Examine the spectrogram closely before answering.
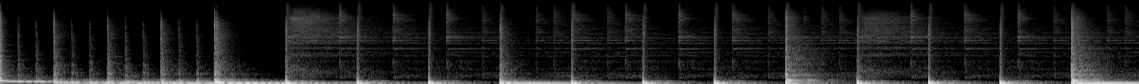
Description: gospel drum only; gospel drum kit ii; polarity audio

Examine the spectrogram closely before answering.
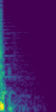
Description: basketball bounce; hoops drums; drum kit; nova sound

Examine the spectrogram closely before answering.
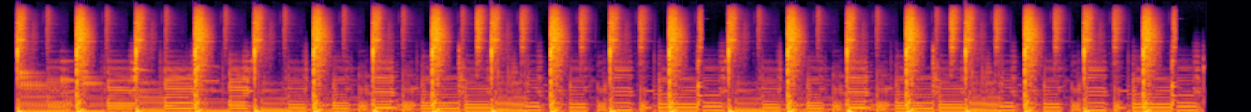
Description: Disco Drums Bass Group Bus

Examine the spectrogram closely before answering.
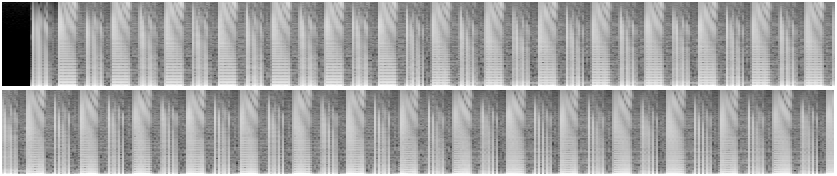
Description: arp basic; the transmitter soundset

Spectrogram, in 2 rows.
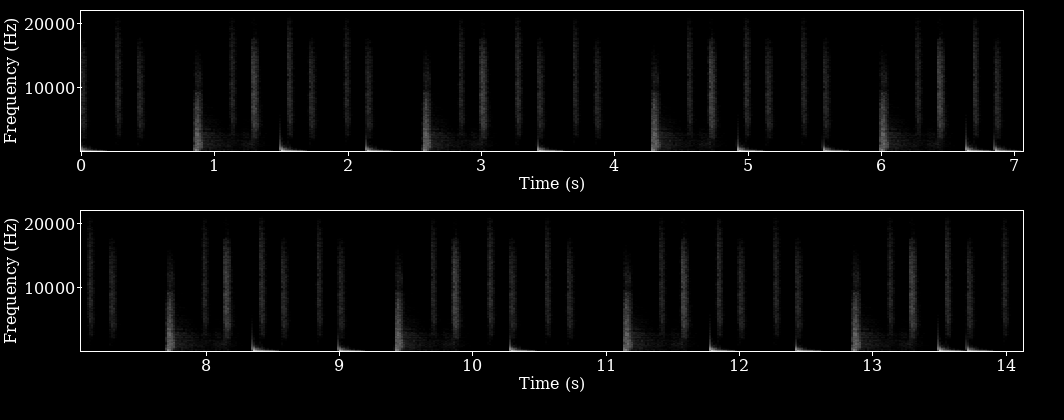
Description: sidechain upward expansion; e expander600

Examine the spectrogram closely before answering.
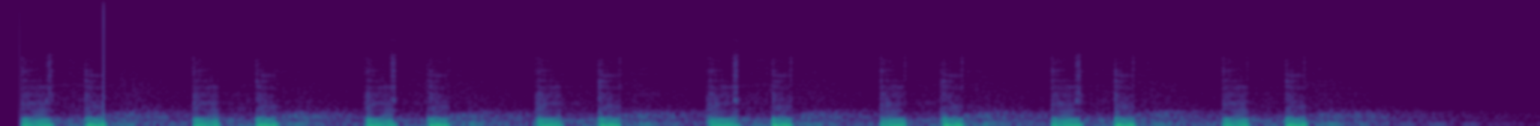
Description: octave-up tail bass; anise glide reverb; audio spices

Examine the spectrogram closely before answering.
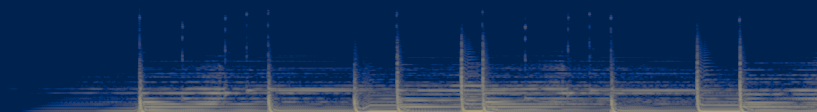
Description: unwritten hip-hop; unwritten melodies; monosounds studio

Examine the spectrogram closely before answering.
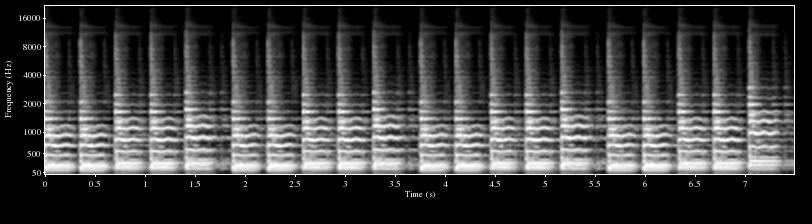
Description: organ; incense; rav3 by the producer school

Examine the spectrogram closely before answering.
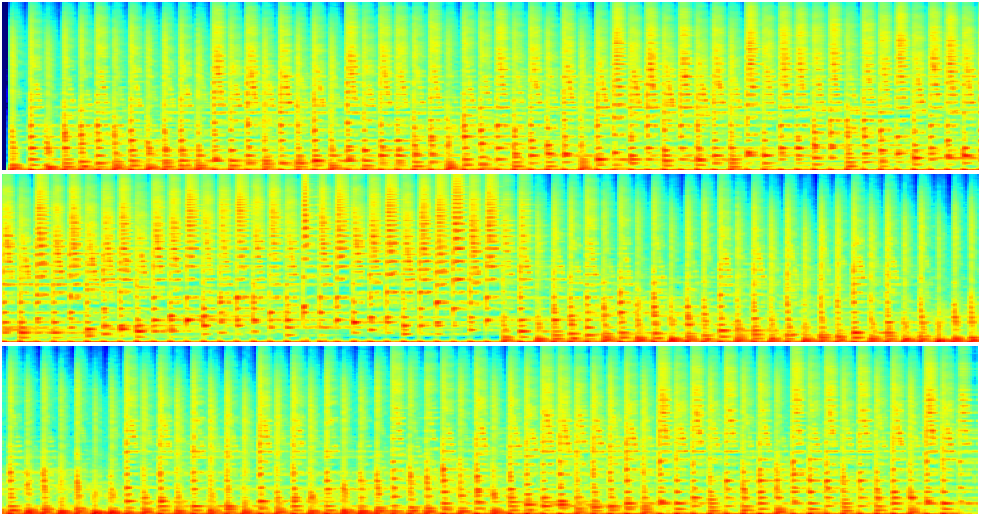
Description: rhodium arp; the space soundset

